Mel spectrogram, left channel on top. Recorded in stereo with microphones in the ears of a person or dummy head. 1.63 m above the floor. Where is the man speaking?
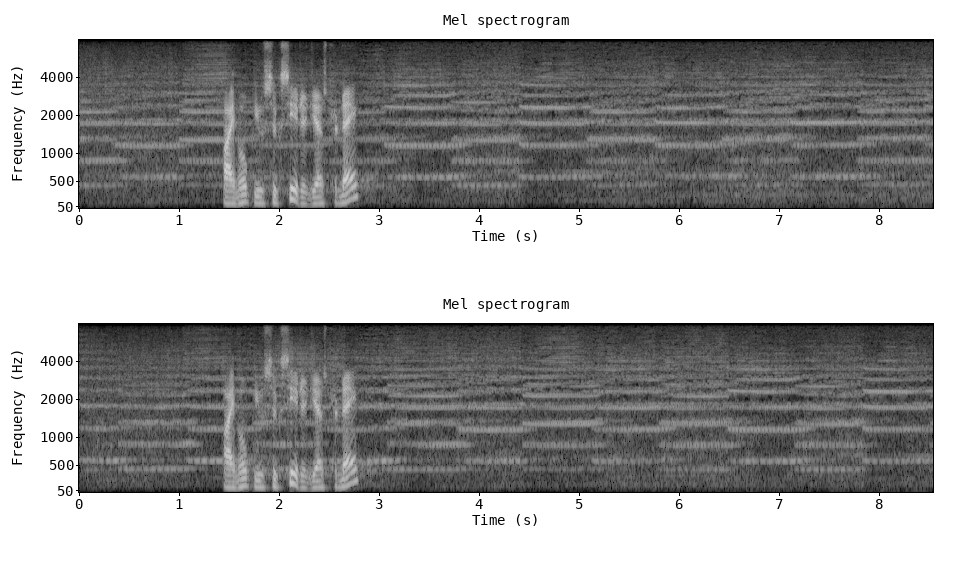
20° left (ahead or behind), 0.6 m.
